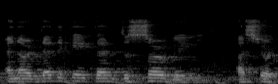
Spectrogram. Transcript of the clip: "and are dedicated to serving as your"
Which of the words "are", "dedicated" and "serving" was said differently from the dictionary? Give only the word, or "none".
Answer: none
